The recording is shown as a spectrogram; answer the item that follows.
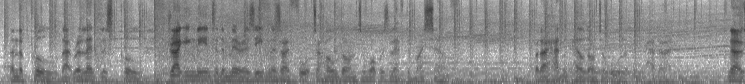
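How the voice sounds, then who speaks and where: A man narrating a scripted first-person horror story in a dramatic, measured way with pauses. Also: lowish voice. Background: background music.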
